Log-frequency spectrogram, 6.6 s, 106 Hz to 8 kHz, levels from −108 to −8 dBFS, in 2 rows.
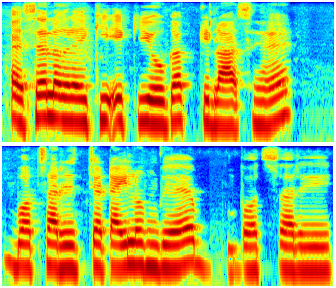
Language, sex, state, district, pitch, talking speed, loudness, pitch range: Hindi, female, Chhattisgarh, Raipur, 195 Hz, 145 wpm, -14 LUFS, 185-205 Hz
